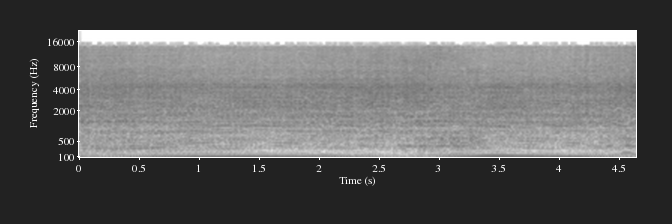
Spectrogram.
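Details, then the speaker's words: 2001 Hyundai Elantra with original spark plugs, jerking under throttle: low engine hum that shudders and drops out as revs rise, a cylinder misfiring; ignition suspected, slight rich fuel smell noted, later traced to worn plugs. "you got you got a cylinder that's going down see how it shutters like that uhhuh go that as that's ignition"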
